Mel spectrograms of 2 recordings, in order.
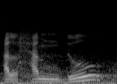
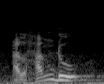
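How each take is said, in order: First: "Alhamdu" with a heavy Javanese D on "du"; Javanese pronunciation. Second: "Alhamdu" higher, with the D of Betawi "gundu"; Betawi-Sundanese pronunciation. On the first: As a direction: say "Alhamdu" as a Javanese reader would. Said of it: "orang Jawa". ("Alhamdu" dengan dal medok Jawa) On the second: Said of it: "Betawi, Sunda apa?". ("Alhamdu" dengan dal Betawi-Sunda) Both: Retold or imitated.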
